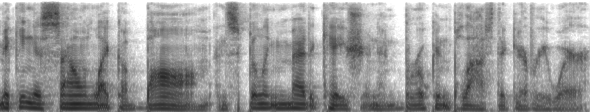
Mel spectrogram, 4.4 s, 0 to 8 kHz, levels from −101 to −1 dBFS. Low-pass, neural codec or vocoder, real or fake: 7.2 kHz; none; real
